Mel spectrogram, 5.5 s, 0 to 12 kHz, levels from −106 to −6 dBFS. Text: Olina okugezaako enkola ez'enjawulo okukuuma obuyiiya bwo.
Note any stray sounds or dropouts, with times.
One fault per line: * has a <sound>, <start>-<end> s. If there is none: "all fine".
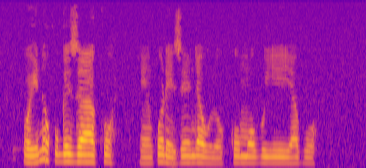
all fine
